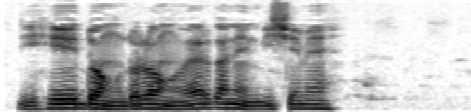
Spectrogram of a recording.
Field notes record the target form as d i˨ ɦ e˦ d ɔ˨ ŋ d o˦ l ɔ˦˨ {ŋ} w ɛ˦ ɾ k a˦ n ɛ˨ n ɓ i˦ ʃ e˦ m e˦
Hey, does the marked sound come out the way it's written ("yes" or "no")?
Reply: yes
